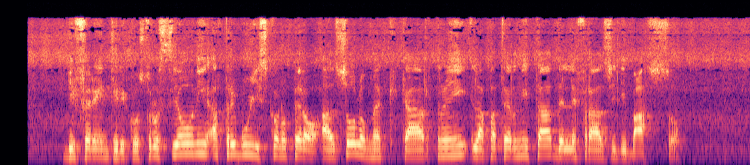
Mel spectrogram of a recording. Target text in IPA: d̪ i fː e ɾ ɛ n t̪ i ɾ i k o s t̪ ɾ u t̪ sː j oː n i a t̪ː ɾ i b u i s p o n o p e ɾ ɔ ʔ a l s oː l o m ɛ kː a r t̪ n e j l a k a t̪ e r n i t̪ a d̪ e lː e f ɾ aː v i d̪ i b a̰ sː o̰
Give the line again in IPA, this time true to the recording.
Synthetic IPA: d̪ i fː e ɾ ɛ n t̪ i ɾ i k o s t̪ ɾ u t̪ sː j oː n i a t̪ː ɾ i b u i s k o n o p e ɾ ɔ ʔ a l s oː l o m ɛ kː a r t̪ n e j l a p a t̪ e r n i t̪ a d̪ e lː e f ɾ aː z i d̪ i b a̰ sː o̰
